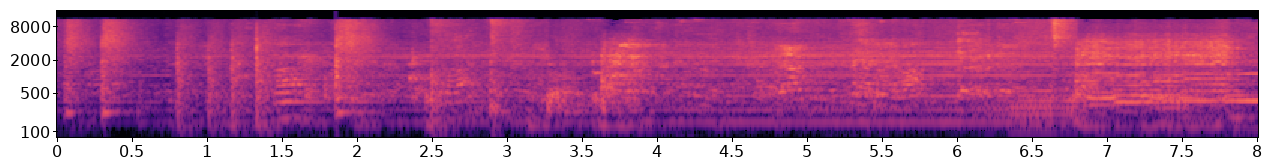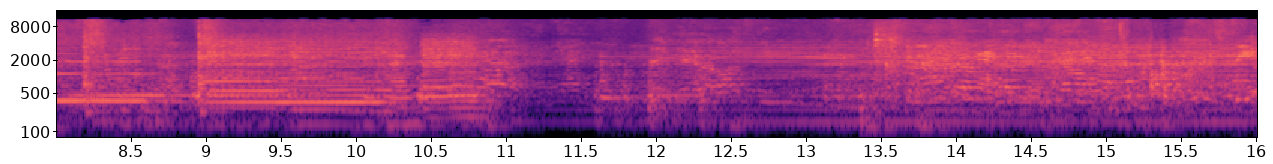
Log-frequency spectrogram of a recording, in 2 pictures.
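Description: Live band playing: electric guitar strumming over a drum kit, with a voice over the music. The playing eases briefly about eleven seconds in, then picks up again.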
